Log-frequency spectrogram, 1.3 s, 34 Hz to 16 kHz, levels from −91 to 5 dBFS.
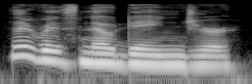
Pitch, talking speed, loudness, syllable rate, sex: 165 Hz, 190 wpm, -16 LUFS, 5.4 syllables/s, female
